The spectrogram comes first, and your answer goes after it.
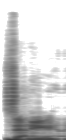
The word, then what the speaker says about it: Xeni: I don't know how long that took me, but I imagine it was an eternity longer than it took Zenny.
